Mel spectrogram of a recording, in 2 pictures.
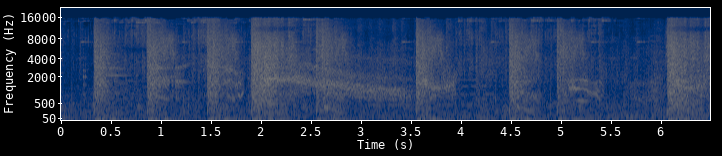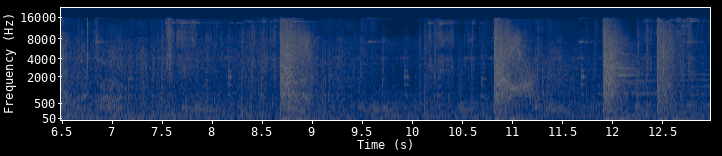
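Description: Gunshots ring out one after another with a short echo.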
